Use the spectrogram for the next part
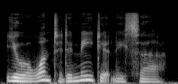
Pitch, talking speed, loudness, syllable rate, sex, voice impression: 150 Hz, 170 wpm, -17 LUFS, 7.1 syllables/s, female, feminine, middle-aged, tensed, slightly powerful, hard, slightly raspy, intellectual, calm, reassuring, elegant, slightly strict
